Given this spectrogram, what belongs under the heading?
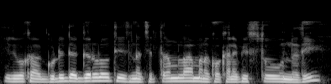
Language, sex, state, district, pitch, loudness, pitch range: Telugu, male, Telangana, Mahabubabad, 135 Hz, -14 LUFS, 130-150 Hz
